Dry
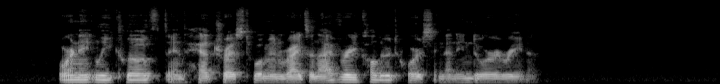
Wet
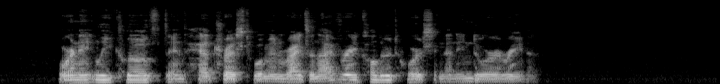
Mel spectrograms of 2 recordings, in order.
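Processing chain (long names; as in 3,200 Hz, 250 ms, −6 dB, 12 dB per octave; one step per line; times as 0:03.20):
pitch-shifted copies added −12 semitones −9 dB
notch comb filter 170 Hz
level +2.5 dB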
